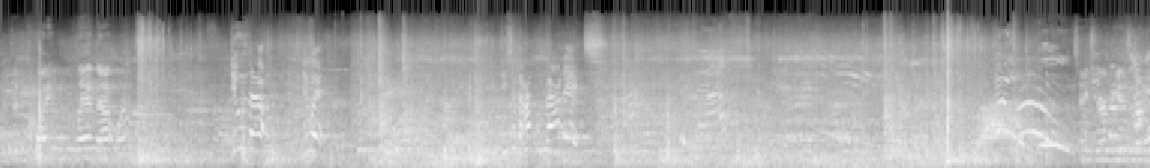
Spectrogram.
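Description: Spectators' chatter and children's voices, crossed by several sharp knocks and thuds of hobbyweight combat robots hitting each other and the arena.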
